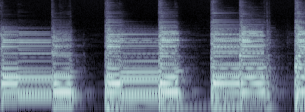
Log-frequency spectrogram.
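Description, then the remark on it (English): An electric guitar played through a DiMarzio PAF humbucker pickup in the neck position strums a repeating pattern of full, ringing chords in short bursts with brief gaps, moderately loud, with no one talking. “In the neck, this is a DiMarzio PAF.”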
